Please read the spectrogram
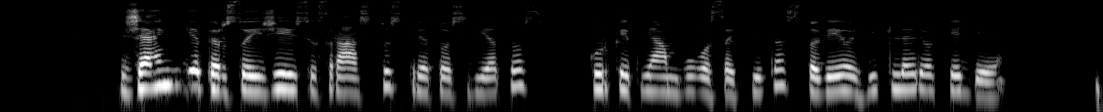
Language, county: Lithuanian, Kaunas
